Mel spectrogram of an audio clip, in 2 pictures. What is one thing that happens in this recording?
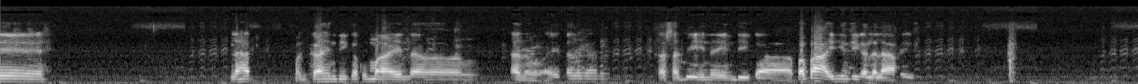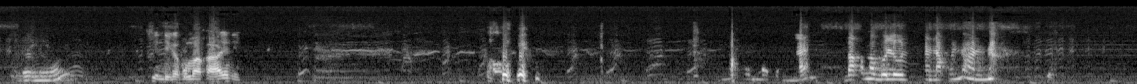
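A middle-aged man talks over an online call.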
